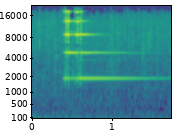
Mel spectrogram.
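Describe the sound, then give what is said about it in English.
A bright bell rings out with two quick strikes close together, then its clear metallic tone lingers and slowly fades. No voices are heard; the bell is alone against quiet background. “The bell rings.”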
